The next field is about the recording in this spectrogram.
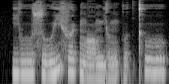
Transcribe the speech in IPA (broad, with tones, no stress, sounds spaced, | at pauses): j uː˨ s uː˨˥ j f ɵ˧ t̚ ŋ ɔː˨˧ ŋ j ʊ˨˥ ŋ kʷ ɐ˨˥ k̚ t̪ʰ uː˥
